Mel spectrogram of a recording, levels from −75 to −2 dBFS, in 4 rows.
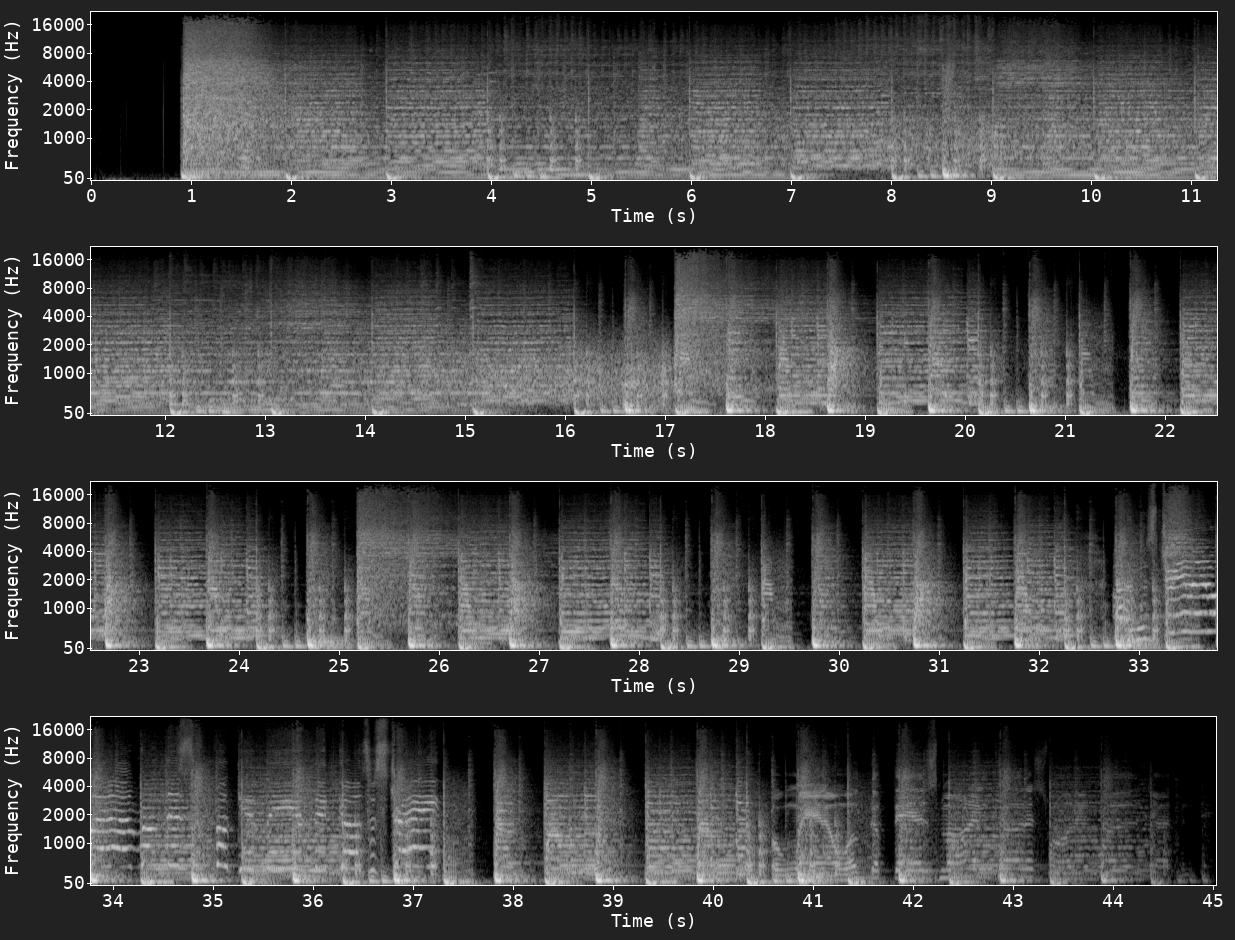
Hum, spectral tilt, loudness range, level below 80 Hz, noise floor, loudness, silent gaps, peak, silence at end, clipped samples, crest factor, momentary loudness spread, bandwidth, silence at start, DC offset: none; -4.5 dB/octave; 5 LU; -32 dBFS; -57 dBFS; -22 LUFS; none; -2 dBFS; 0.35 s; under 0.1%; 20 dB; 8 LU; over 20 kHz; 0.9 s; under 0.1%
